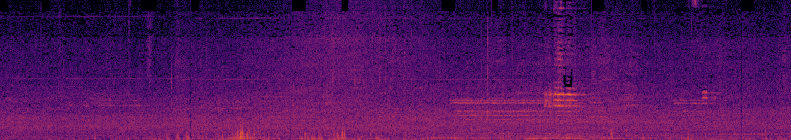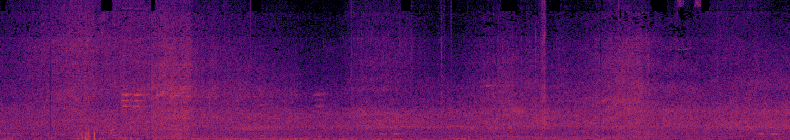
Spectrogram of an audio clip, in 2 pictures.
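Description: Street ambience of road traffic running steadily, with faint indistinct voices. A few louder low thumps come about five and seven seconds in.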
